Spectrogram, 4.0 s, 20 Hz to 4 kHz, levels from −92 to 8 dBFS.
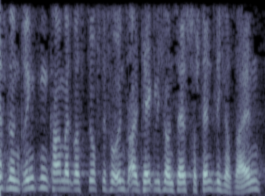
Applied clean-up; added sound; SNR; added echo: none; none; none; none.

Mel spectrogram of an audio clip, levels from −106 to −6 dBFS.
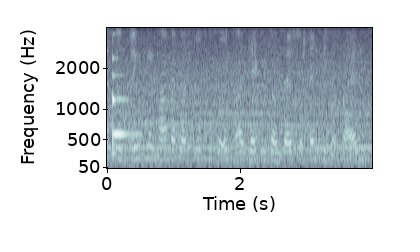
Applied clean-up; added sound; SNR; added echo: none; Bowed string instrument + Truck; -4 dB; none.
